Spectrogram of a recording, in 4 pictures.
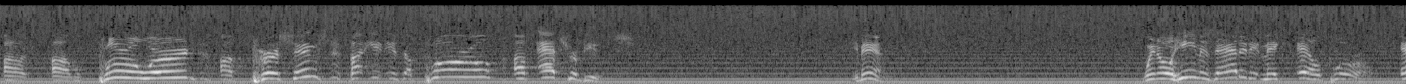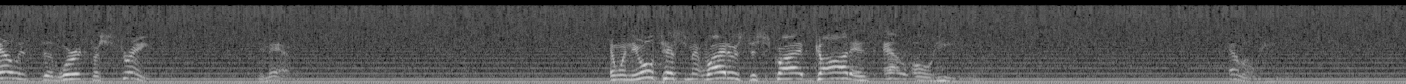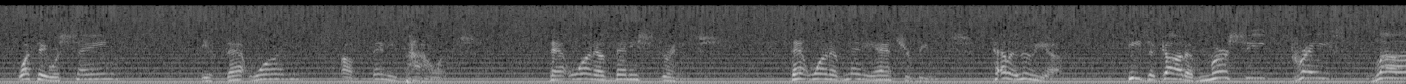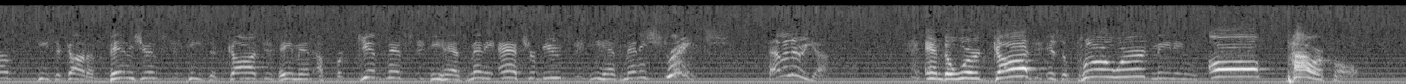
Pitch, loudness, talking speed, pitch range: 125 Hz, -18 LUFS, 105 wpm, 125-175 Hz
